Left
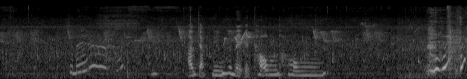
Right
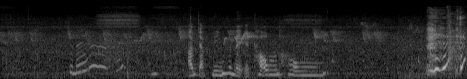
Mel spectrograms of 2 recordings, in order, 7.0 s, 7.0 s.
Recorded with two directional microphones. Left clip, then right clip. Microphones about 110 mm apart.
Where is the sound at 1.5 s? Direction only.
15° right (ahead or behind).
